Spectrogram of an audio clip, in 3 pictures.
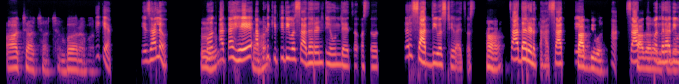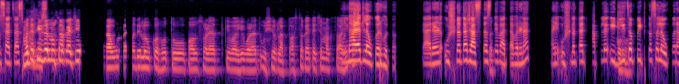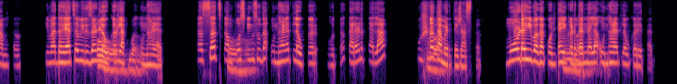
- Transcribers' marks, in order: in English: "स्पॅन"; in English: "चेंज"; in English: "कंपोस्टिंगसुद्धा"
- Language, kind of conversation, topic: Marathi, podcast, घरात कंपोस्टिंग सुरू करायचं असेल, तर तुम्ही कोणता सल्ला द्याल?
